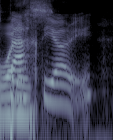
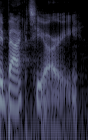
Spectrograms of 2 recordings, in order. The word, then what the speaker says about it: Bakhtiari: In Farsi, because it's Bakhtiari, so it's Bakhtiari. Mm-hmm. But nobody, like, English speakers can't do the kh, so it's I just say Bakhtiari.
